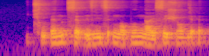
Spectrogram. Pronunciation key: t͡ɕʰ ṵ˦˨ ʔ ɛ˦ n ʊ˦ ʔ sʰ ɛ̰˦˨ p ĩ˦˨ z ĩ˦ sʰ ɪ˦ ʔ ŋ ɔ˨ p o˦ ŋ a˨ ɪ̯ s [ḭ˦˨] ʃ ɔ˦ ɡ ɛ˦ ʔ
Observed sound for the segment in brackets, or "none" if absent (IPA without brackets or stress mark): ḛ˦˨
